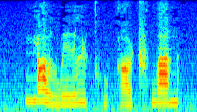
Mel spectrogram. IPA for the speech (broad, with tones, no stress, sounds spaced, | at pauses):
m j ɑ˥˩ ʊ̯ l w e˧˥ ɪ̯ l y˧˥ kʰ ṵ˨˩ k ɑ˧˥ ʊ̯ ʈ͡ʂʰ w a˥ n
